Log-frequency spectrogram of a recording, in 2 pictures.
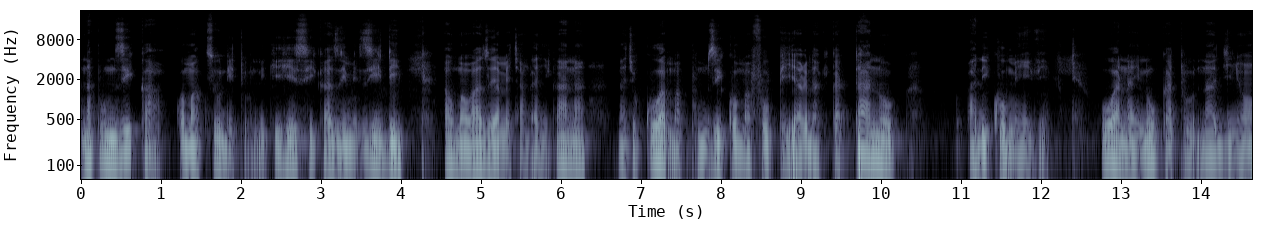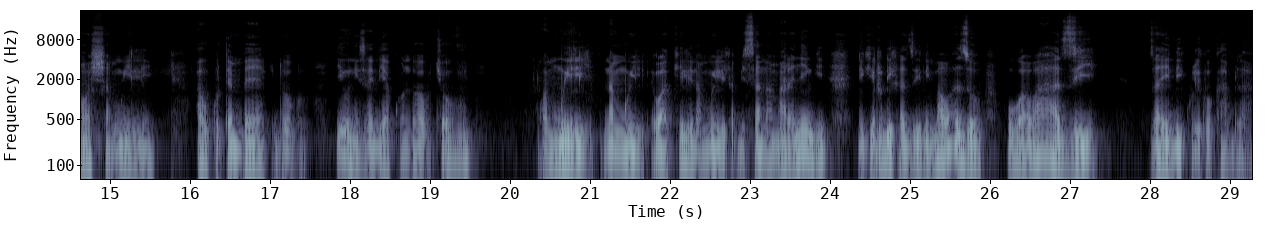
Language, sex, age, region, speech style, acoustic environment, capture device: Swahili, male, 25-34, Kenya, excited, silence, mobile / Linux / Chrome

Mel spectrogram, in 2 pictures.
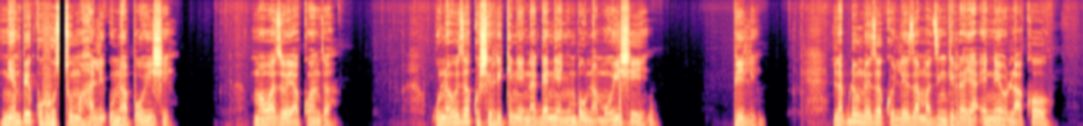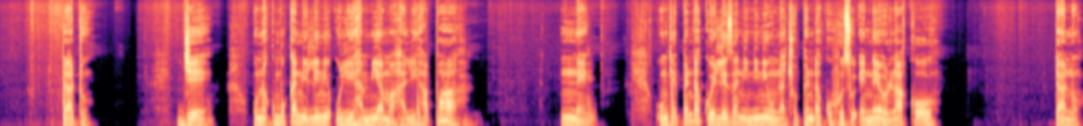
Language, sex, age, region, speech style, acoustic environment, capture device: Swahili, male, 25-34, Kenya, focused, silence, mobile / Linux / Chrome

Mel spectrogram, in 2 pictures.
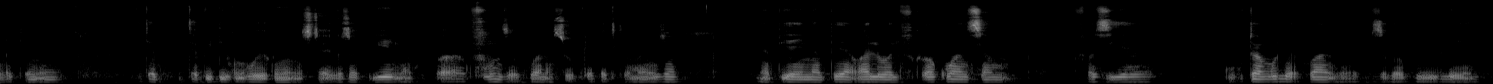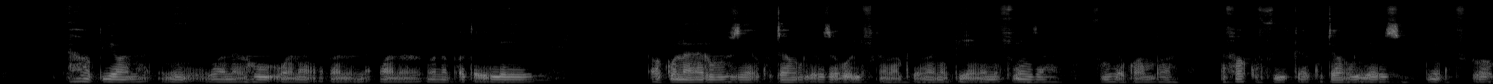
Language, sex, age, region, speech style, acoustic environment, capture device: Swahili, male, 25-34, Kenya, relaxed, silence, mobile / Linux / Chrome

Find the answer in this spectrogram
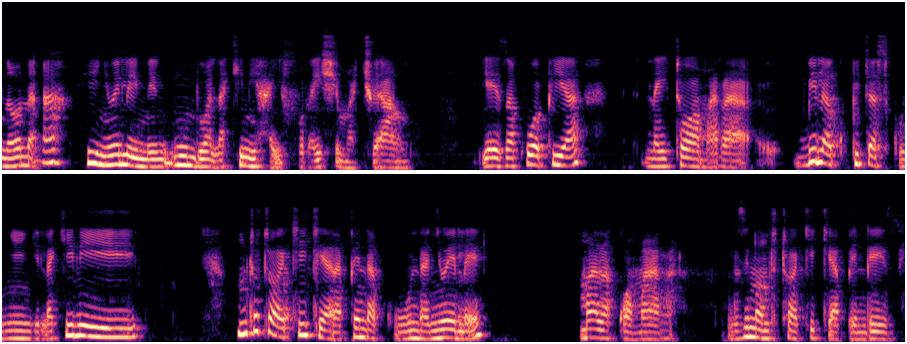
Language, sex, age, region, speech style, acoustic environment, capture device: Swahili, female, 35-44, Kenya, relaxed, nature; traffic; people talking, desktop / Windows / Chrome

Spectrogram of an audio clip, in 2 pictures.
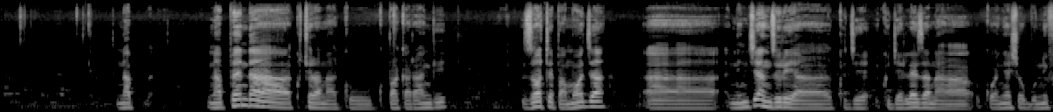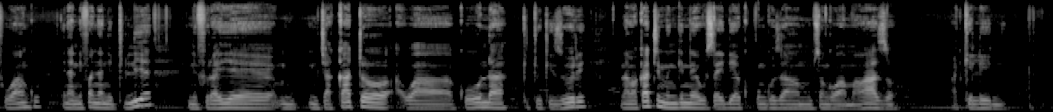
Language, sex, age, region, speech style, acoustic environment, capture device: Swahili, male, 18-24, Kenya, relaxed; happy; focused, silence, desktop / Windows / Chrome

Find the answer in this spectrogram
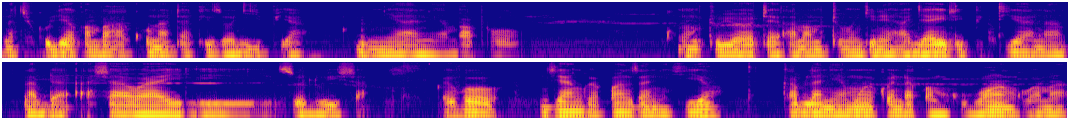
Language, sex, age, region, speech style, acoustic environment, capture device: Swahili, male, 25-34, Kenya, nervous; anxious; excited, silence, mobile / Linux / Chrome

